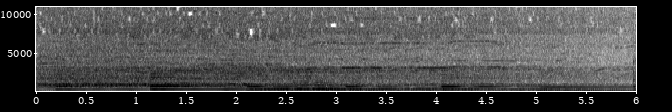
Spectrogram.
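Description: Stage keyboard playing sustained chords, moving to a new chord every second or few: the instrumental intro of a song, with no drums.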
